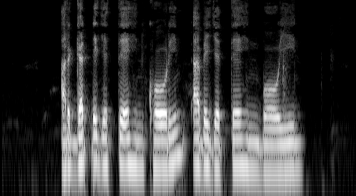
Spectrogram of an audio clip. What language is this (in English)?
Oromo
